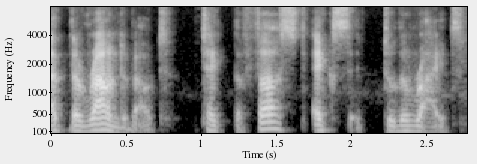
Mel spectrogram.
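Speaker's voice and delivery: recorded navigation prompt announcement voice. Speaker demonstrates the voice they were paid to record for a sat nav, sat nav voice. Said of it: "I had to sound a bit like this".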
